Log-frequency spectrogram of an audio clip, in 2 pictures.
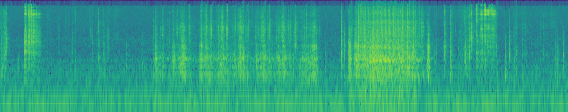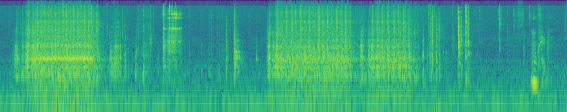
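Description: A sewing machine stitches along the edge of a messenger bag in several sustained bursts of steady whirring, with short pauses and light handling clicks between runs.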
